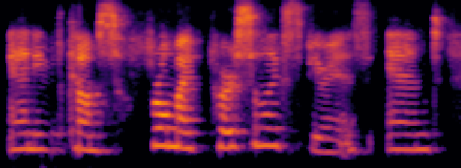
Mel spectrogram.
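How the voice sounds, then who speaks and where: A woman's voice: fairly high pitch, steady tone, normal speed, muffled recording. A woman, an accountant answering earnestly in an interview with many fillers. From Albania. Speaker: guest, accountant.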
